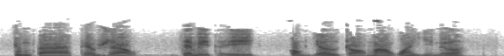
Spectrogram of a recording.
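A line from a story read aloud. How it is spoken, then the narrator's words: Lowered voice. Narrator (Vietnamese): Đạo nhân kia hạ giọng nói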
